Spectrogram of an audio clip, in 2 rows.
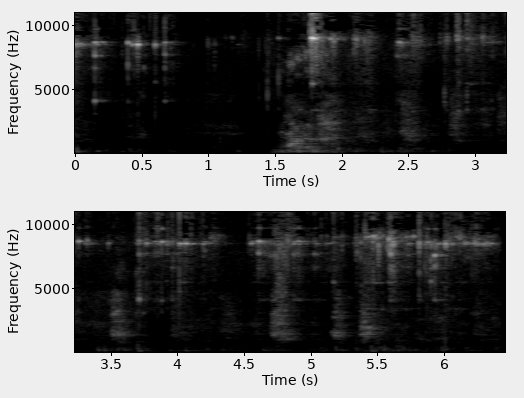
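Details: Two dogs playing, a 17-month-old Beagle mix and a 10-month-old Great Pyrenees: a short, loud rough burst near the two-second mark, then soft scattered yips and huffs with quiet pauses.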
